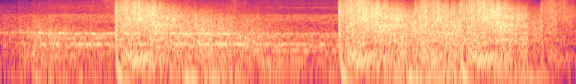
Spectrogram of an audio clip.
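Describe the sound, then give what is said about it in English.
Gunfire is shot through a wall into a dim corridor during a shootout. Two heavy, loud booming blasts land a second or so apart, each followed by a sustained roar of noise. “Jackie shoots through the wall into the corridor as they run down it. Light shines through the bullet holes into the dim corridor. Jay returns fire through the wall, then dives into a room as Tommy steps out and opens fire.”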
